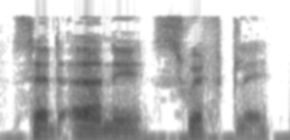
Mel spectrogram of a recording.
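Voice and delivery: plain reading voice

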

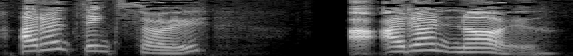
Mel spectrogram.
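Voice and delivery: high, stammering uncertainty; rattled. A narrator's reading. Appalled assistant answering during seizure.

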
